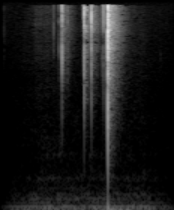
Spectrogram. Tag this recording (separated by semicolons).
Foley; Homework; Record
